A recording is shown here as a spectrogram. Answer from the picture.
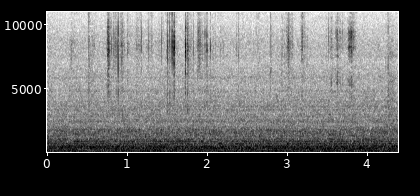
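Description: Scissors snipping through a coffee filter folded into many layers: a string of faint, short cuts over a steady low hum.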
